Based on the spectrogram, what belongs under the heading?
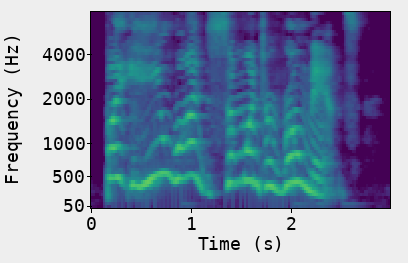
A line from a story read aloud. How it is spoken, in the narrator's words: Jim shouts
